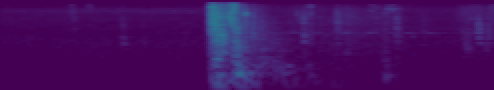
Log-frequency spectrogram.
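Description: A bowstring twangs as an arrow is shot.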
